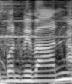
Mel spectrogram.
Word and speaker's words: bonviván: Píše se to Bonviván T. – Ale čte se to Bonviván.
